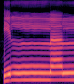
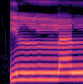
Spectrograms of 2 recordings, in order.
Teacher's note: Kenapa ada bunyi pantulan ketika kita melafalkan lam sukun? Karena lidah kita keburu makhraj lamnya, keburu turun duluan. Sedangkan huruf berikutnya belum kita lafalkan.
